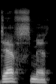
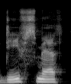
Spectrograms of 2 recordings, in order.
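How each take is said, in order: First: The first word has a short 'eh' vowel. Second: The first word has a long 'ee' vowel. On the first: This is how the name is said today. "we may say it Deaf Smith today" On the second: This is how the name was originally said. "but it was actually Deef Smith"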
